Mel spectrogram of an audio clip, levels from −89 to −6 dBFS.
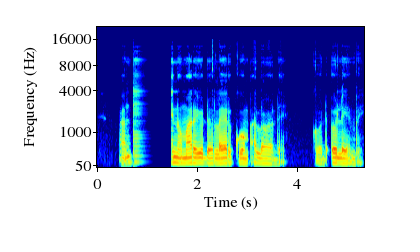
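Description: From 0.31 to 0.77 s, packets go missing seven times, the longest gap 32 ms, and each hole is patched by stretching the preceding sound. This repeated packet loss leaves the speech choppy and robotic, with about a third of that span concealed.

From 0.77 to 1.50 s, a long network dropout is the likely cause. About 720 ms of speech never returns: a fading buzz extends the last sound, then 400 ms of silence, before speech resumes at "mar yudo ler kuom".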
